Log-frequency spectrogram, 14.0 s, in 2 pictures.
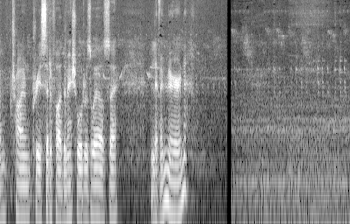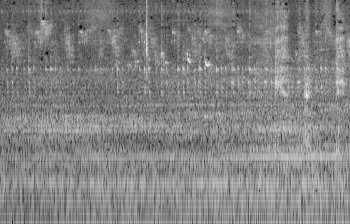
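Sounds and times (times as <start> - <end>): faint birds chirping: 0.0 - 14.0
steady low hum: 4.6 - 14.0.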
